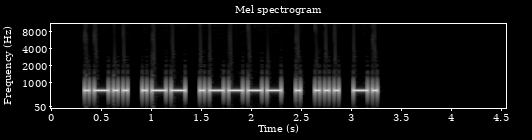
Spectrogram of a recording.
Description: Morse code, heard as a keyed tone, about 25 wpm, 700 Hz. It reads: LW1ESN
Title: DXCC-100 Call Signs - 6 Characters - 25wpm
